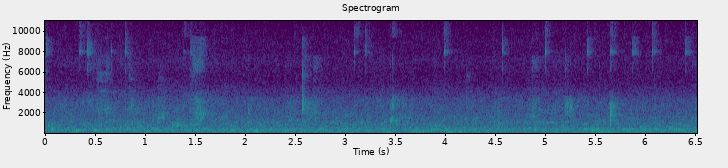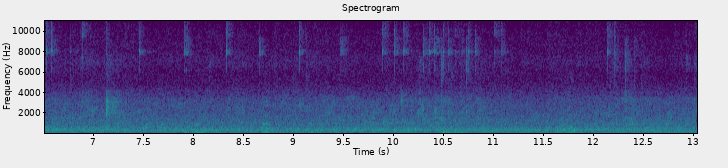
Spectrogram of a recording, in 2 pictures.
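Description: Irregular light clicks of a computer mouse and keyboard, a few a second, over a steady low room hum.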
